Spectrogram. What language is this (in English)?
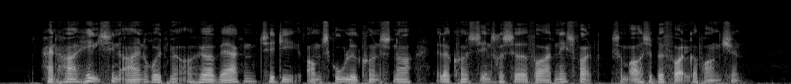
Danish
